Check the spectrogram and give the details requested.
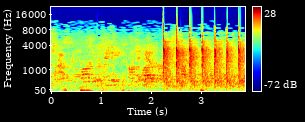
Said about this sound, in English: The gavel is banging, folks. The call for the animals to get back in the cages, please. All the animals back in the cages.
